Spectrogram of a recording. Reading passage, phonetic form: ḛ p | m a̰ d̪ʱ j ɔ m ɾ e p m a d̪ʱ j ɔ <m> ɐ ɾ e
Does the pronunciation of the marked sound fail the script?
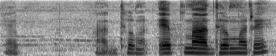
no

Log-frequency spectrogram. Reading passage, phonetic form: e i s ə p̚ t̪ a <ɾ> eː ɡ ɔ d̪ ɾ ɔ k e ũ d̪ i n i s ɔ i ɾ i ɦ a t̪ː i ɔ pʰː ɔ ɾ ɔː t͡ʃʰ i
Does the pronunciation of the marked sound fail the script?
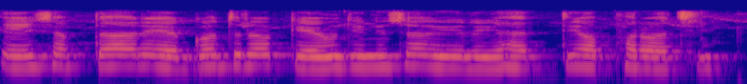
no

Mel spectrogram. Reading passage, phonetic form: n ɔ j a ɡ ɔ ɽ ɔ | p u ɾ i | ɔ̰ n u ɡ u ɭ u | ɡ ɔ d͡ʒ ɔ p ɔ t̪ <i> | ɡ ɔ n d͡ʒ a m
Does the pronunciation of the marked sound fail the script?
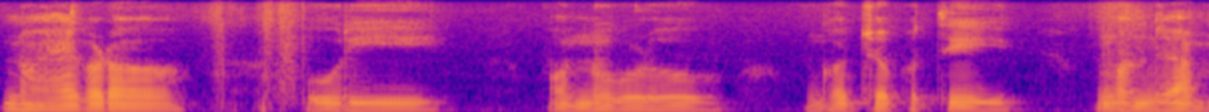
no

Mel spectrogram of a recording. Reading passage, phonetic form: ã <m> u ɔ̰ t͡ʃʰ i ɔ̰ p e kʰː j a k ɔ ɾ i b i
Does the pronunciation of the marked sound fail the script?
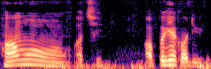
no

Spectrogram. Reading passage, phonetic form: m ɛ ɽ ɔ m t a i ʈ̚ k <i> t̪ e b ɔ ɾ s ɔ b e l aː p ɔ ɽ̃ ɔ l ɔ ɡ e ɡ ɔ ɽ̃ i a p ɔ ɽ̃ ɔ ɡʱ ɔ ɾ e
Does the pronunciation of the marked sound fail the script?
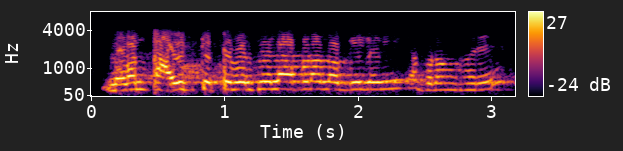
yes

